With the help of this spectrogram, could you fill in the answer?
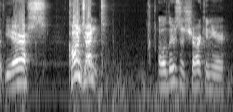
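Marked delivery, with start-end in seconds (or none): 0.1-1.6 loud, high triumphant shout; gasp, then shout it out in playful triumph; exuberant cheer. Pretend. Told to go get content.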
